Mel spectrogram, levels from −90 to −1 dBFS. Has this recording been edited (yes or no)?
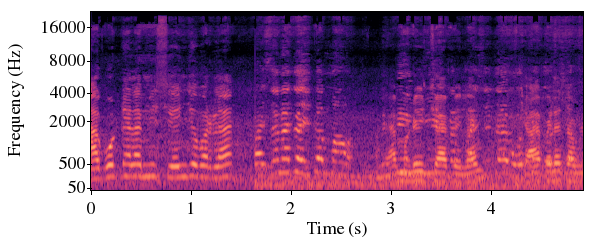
yes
